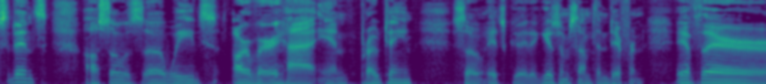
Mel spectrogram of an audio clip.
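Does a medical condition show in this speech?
No.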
